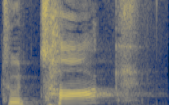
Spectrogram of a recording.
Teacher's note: you do not pronounce the letter L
